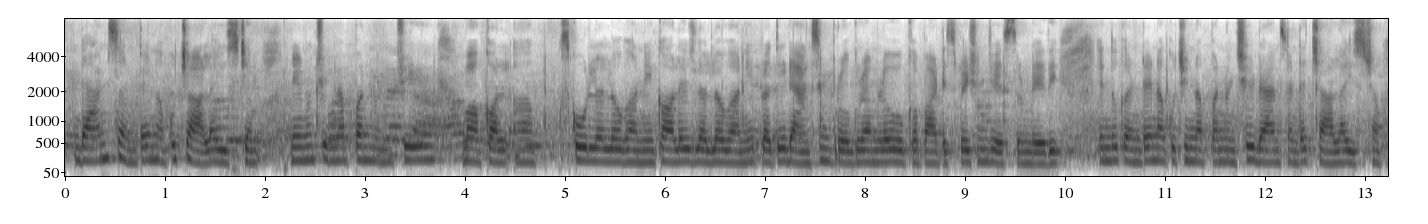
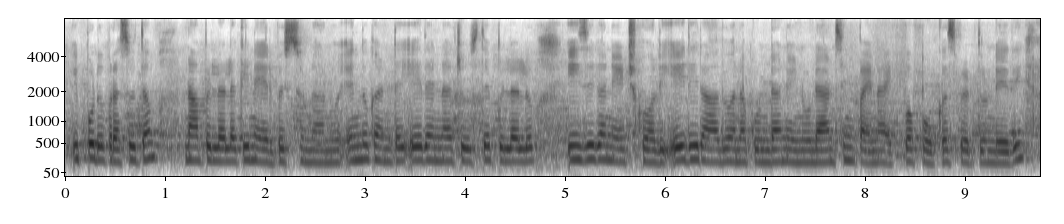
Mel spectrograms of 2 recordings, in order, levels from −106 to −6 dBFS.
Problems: none marked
